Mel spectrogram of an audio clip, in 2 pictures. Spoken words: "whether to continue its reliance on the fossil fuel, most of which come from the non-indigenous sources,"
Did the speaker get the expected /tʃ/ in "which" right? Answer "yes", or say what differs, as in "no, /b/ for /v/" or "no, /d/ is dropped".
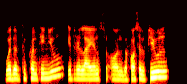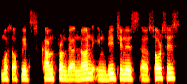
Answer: no, /s/ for /tʃ/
